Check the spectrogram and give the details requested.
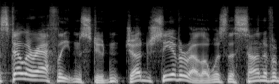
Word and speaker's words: Ciavarella: Yeah, Ciavarella is how it's pronounced, more or less.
